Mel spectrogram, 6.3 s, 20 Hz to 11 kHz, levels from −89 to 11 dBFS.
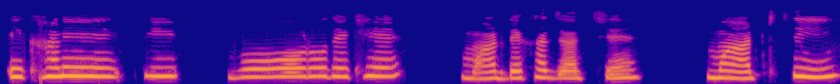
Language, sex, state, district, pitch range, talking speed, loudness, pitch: Bengali, female, West Bengal, Malda, 270-335 Hz, 75 wpm, -16 LUFS, 320 Hz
